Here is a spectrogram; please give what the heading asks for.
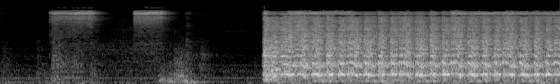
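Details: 2008 Mini Clubman R55 1.6 diesel W40D16, parked two years, crank no start: two short bursts then steady even cranking about four turns a second, never catches; no fuel rail pressure, even with Easy Start; suspected faulty fuel pump.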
